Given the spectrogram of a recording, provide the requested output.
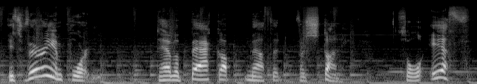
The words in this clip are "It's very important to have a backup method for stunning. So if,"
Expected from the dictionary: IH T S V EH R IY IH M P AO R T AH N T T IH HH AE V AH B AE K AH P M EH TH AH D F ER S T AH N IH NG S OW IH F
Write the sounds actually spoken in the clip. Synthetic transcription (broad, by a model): IH T S V EH R IY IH M P AO R T N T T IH V AH B AE K AH P M EH TH AH D F ER S T AH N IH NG S OW IH F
